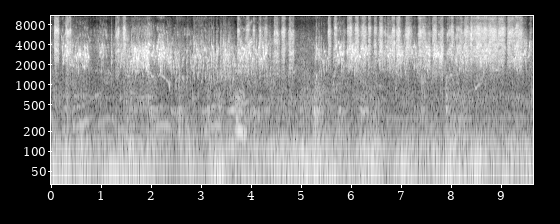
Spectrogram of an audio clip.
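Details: Budgie colony in an aviary, a continuous mass of high chirping and warbling with short scratchy bursts, one brief lull at around five seconds before the chatter resumes.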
